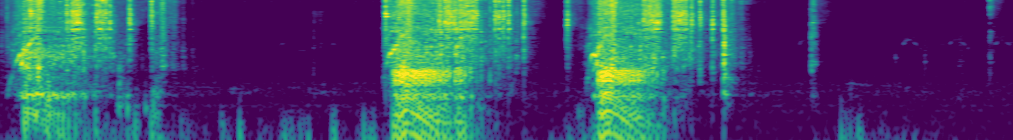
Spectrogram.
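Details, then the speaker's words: Free two-stroke weedeater, carb fuel screw being closed gradually after over-richening: short revving bursts that repeatedly die to silence; won't keep running until mixture is reset. "And right now I'm just closing it little by little till I can get it fired up."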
